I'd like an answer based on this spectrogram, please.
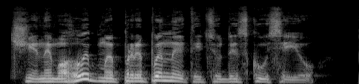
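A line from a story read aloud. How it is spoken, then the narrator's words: Growled. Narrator (Ukrainian): прогарчав Муді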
